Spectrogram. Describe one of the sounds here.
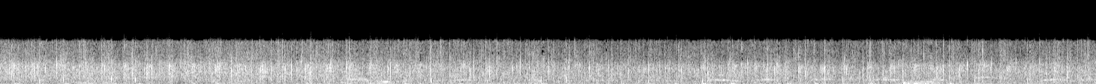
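People in a crowd cheer and whoop.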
